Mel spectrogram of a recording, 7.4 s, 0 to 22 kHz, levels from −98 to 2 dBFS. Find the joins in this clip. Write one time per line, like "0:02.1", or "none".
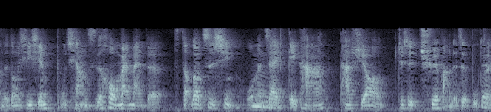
none

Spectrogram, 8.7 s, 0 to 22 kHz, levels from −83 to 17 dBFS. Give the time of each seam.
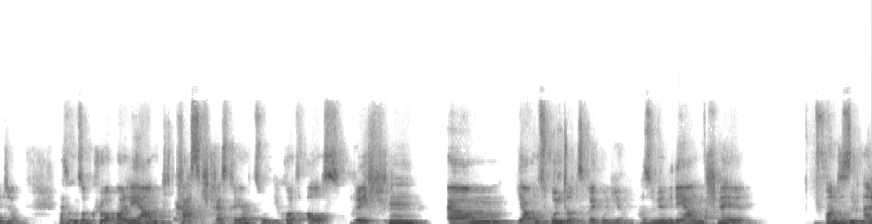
0:01.7
0:04.4
0:07.1

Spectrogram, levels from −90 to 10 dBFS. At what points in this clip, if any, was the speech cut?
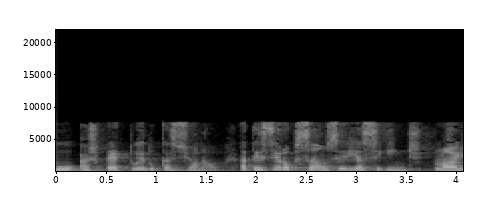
none

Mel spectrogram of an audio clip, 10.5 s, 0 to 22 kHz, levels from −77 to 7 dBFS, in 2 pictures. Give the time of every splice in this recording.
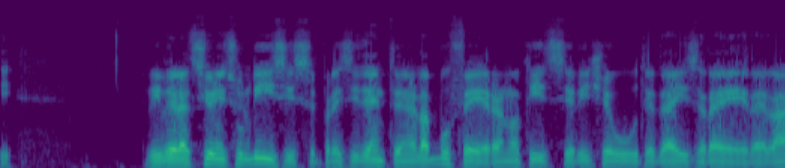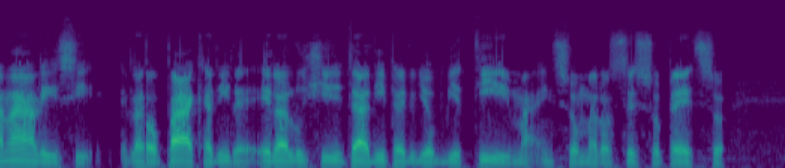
0:05.9
0:06.2
0:06.8
0:07.8

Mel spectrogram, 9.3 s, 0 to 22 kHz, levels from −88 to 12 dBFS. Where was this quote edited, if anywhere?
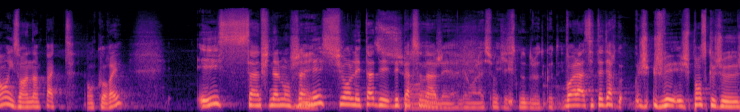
0:01.1
0:03.3

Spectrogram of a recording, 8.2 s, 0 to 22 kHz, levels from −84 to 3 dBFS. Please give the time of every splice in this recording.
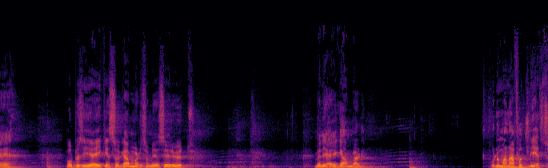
none

